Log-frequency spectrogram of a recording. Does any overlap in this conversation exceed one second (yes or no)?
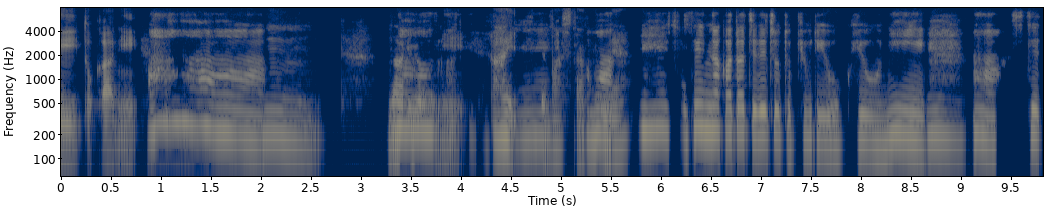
yes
